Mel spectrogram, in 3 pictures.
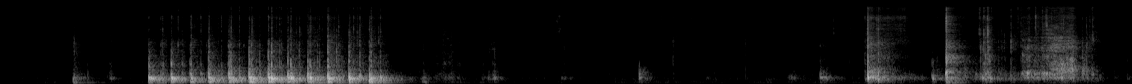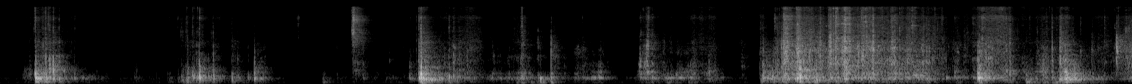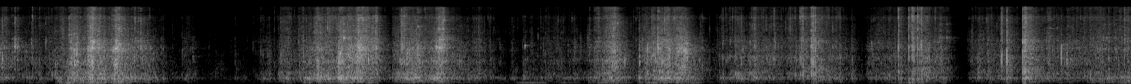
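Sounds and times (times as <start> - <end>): plastic wrap crinkling: 19.0 - 33.9
packaging tearing: 19.1 - 21.6, 22.2 - 33.9.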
